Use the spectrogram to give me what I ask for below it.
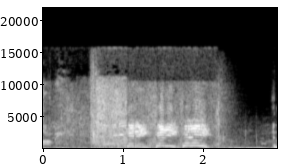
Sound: non-english speech

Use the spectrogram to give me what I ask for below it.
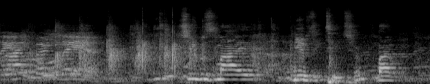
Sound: audience claps

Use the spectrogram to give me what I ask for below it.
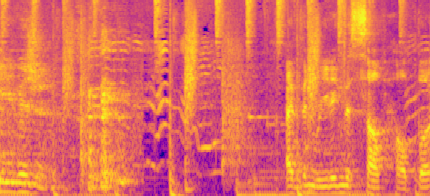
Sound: laughing

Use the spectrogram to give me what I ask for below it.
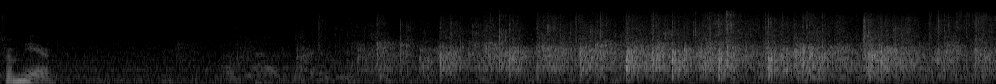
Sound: applause

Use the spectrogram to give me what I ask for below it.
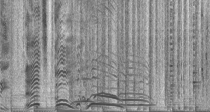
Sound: children cheering

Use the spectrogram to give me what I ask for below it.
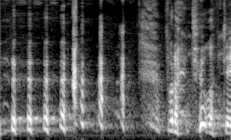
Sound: laughing

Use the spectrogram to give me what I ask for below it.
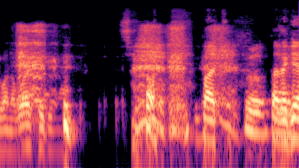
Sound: laughing

